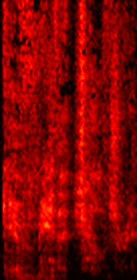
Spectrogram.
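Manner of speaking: barely voiced, hushed, whispered demonic menace. Retelling a scene, the speaker quotes Leomon: satanic voice as Leomon. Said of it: "in the most satanic voice he can do".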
